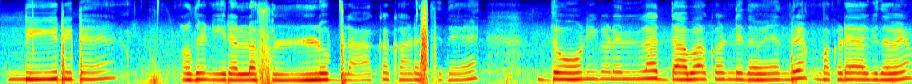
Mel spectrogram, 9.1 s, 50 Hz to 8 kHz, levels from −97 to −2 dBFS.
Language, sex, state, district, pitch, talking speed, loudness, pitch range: Kannada, female, Karnataka, Belgaum, 230 Hz, 100 wpm, -16 LUFS, 215-235 Hz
